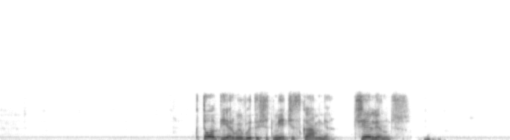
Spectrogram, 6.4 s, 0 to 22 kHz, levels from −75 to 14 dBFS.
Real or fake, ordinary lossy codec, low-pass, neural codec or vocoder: fake; Opus, 32 kbps; 7.2 kHz; codec, 16 kHz, 8 kbps, FunCodec, trained on LibriTTS, 25 frames a second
